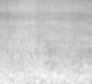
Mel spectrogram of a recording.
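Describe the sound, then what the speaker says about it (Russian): Sea waves rush and wash in a continuous loud roar, mixed with wind buffeting the microphone. "Только ради этого моря нужно сюда прийти. Бескрайние волны, песочек."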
